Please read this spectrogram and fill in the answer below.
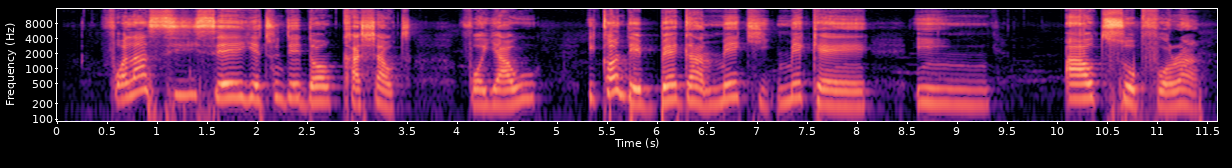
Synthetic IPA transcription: fɔlasisejetʰũdedɔ̃nkʰaʃawt | fɔjawu | ikɔ̃ndebɛɡãmemekɛ | in | awtsopfɔɹãm

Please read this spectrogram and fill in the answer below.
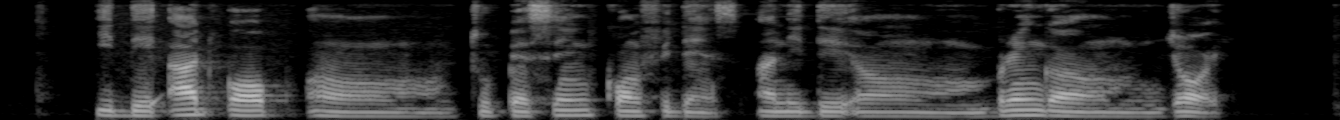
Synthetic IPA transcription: it̚deʔadɔp̚ | tʰupɛsĩnkʰɔ̃nfidɛ̃nsãnit̚deʔbɹĩŋɡʌmd͡ʒɔɪ

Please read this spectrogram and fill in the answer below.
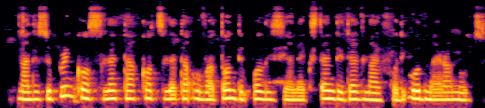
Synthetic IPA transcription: nadisupɹĩmkɔtlɛtakɔtletaʔovatɔ̃ndepɔlisiãnɛkstɛ̃nddedɛdlãɪ̃nfɔdioldmaɪɹanots

